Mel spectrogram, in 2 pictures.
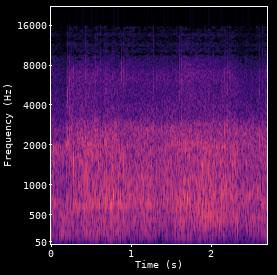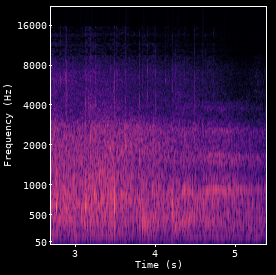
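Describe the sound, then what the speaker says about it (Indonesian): An audience at a political discussion gathering breaks into loud, sustained applause, a dense crowd of clapping that swells and slowly fades toward the end. "Tepuk tangan untuk saya."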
